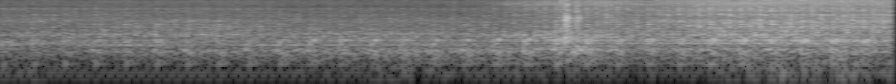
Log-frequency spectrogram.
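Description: Even knocking at about three per second rides over a steady diesel idle, knocking at idle with the cause not yet pinned down.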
